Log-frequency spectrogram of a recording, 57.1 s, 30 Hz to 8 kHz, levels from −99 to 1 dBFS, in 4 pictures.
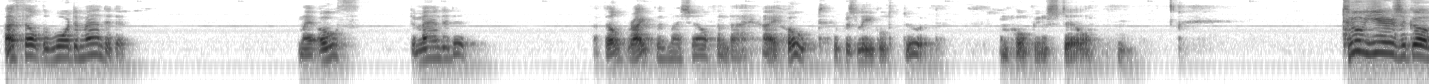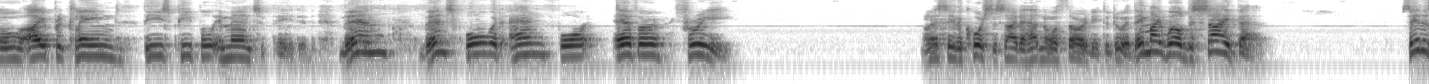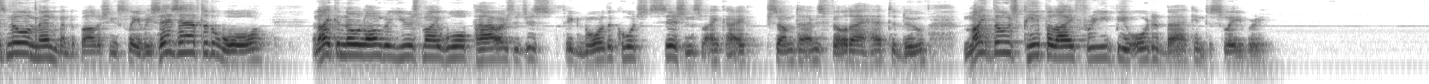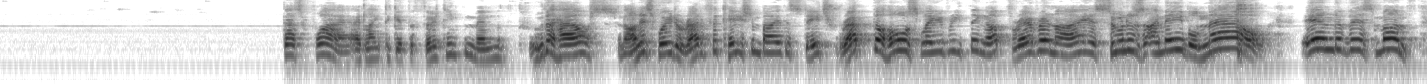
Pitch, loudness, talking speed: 205 Hz, -25 LUFS, 150 wpm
